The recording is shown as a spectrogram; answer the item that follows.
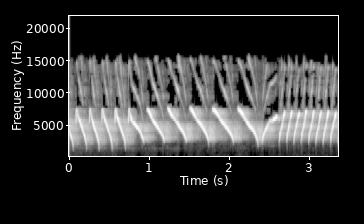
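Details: Belgian canary singing to stimulate other canaries: a run of loud, high descending whistled sweeps repeated about five per second, one long downward slur, then a fast bright trill of short rising notes; faint low hum beneath.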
